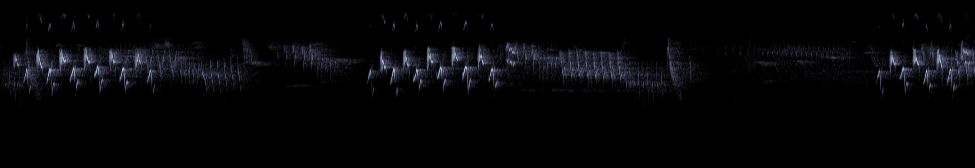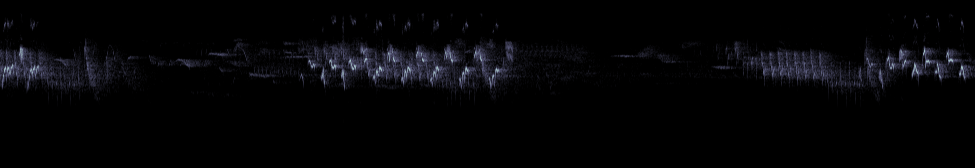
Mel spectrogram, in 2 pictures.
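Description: A songbird singing the same high song over and over, five phrases about six seconds apart. Each is a quick run of repeated notes trailing off into a softer tail.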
